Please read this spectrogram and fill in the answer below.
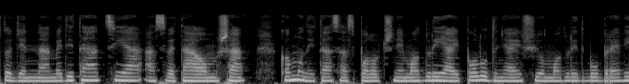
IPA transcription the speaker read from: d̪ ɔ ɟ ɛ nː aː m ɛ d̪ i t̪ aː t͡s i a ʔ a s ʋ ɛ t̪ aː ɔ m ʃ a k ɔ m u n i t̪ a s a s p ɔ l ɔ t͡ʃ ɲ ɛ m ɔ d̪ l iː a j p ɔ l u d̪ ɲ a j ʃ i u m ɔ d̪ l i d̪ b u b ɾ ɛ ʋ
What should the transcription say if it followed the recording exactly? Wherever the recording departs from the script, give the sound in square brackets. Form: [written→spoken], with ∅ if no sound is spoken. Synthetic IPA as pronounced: d̪ ɔ ɟ ɛ nː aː m ɛ d̪ i t̪ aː t͡s i a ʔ a s ʋ ɛ t̪ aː ɔ m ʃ a k ɔ m u n i t̪ a s a s p ɔ l ɔ t͡ʃ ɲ ɛ m ɔ d̪ l iː a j p ɔ l u d̪ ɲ a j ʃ [i→ɪ] u m ɔ d̪ l i d̪ b u b ɾ ɛ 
